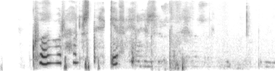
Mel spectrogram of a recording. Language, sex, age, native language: Icelandic, female, 9, Icelandic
